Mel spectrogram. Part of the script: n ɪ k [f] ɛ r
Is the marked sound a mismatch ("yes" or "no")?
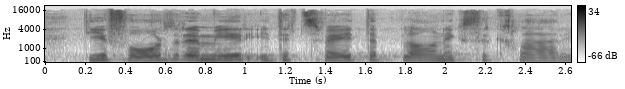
yes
